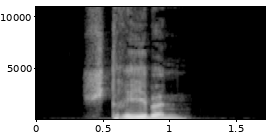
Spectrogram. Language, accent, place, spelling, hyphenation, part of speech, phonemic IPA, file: German, Germany, Berlin, streben, stre‧ben, verb, /ˈʃtʁeːbən/, De-streben.ogg
- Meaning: 1. to strive 2. to aspire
